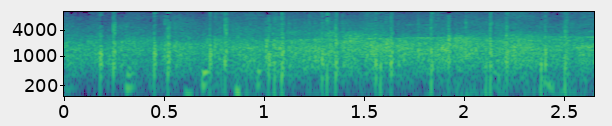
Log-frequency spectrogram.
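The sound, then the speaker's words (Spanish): A crowd applauds steadily, many hands clapping at once in a dense, sustained patter with sharp individual claps standing out, moderately loud throughout with no pause. “Ya, tuviste un aplauso.”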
